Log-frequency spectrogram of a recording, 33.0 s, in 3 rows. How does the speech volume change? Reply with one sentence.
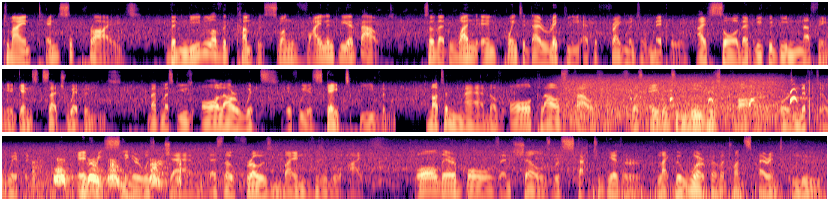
The loudness of the speech stays about the same.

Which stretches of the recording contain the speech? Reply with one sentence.
You can hear the speech from 0.0 to 32.9 s.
